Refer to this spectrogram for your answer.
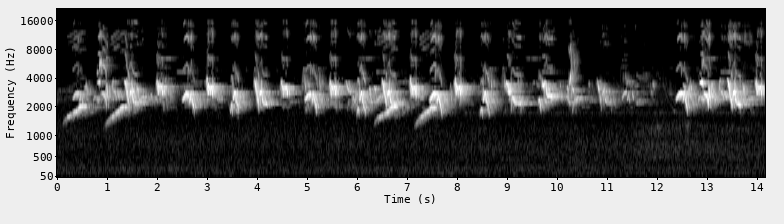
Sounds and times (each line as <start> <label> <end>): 0.0 Cardinals 14.1
0.0 Mockingbirds 14.1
